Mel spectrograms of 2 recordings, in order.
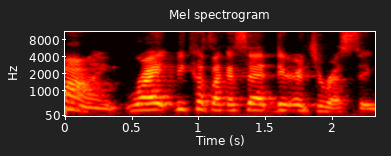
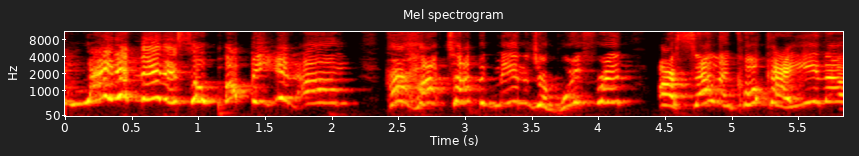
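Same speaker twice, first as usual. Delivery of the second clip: much higher, loud disbelieving cry; shocked; 13 semitones higher, 5 dB louder than usual. Retold or imitated. Host reacting to the drug reveal, shocked high cry. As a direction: shriek it like you can't believe it.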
